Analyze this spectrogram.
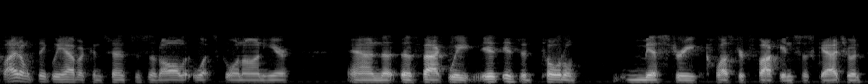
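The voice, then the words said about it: Strained, fading voice. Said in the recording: “I'm losing my voice, so I'm not going to be here much longer”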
